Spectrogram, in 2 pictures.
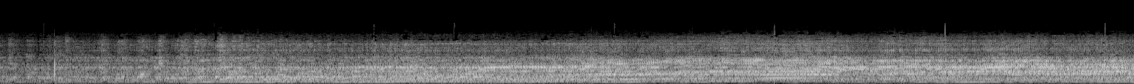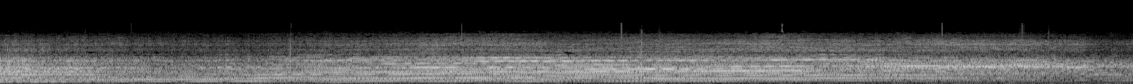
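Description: An airplane engine with a rear cockpit runs at full throttle: a loud, steady, harmonic drone that swells slightly and sustains for over twenty seconds, with no voices.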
